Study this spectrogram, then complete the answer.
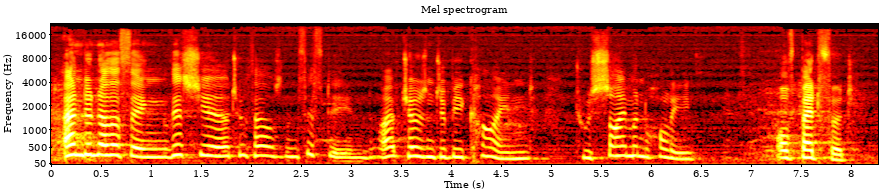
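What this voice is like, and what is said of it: Impression of the Queen. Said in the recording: “This is my Queen impression.”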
